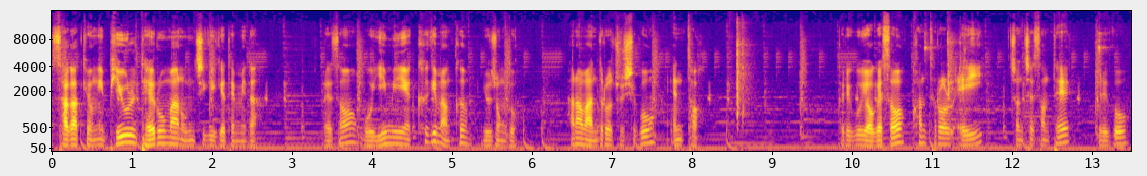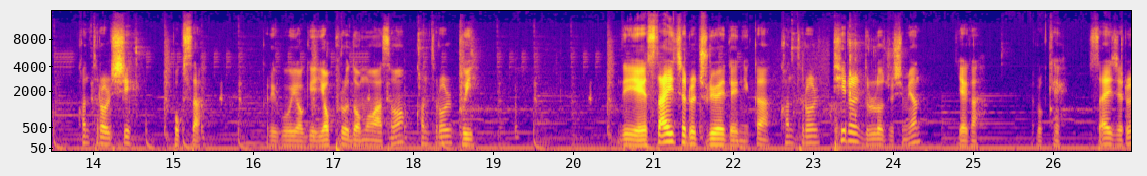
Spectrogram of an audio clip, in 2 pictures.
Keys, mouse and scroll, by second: 8.6 Return, 11.2 ctrl+a, 14.4 ctrl+c, 16.9 click, 18.6 ctrl+v, 23.5 ctrl+t, 25.4-26.9 drag.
